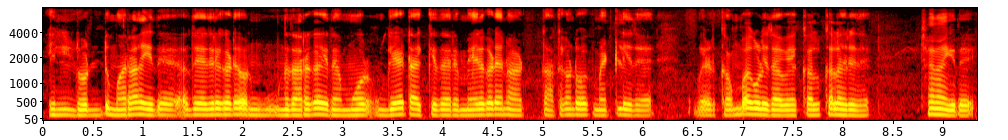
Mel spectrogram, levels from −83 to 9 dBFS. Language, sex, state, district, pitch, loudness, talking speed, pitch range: Kannada, male, Karnataka, Raichur, 145 Hz, -15 LUFS, 150 wpm, 140-150 Hz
